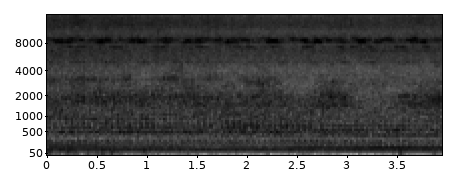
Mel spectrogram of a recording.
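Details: Honey bee swarm settled in a tree beside a house in Newcastle, Ontario: a dense, steady low hum with layered droning tones held evenly throughout, no pauses.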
